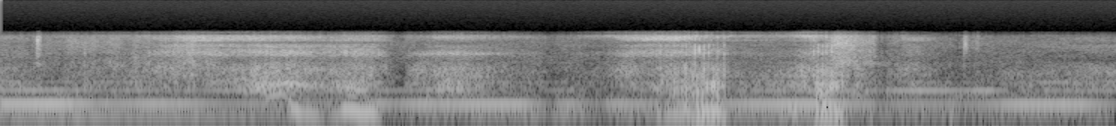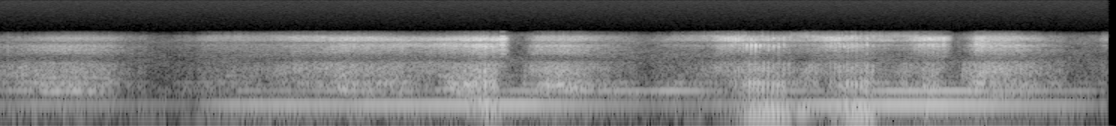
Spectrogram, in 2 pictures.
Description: moo moo the Sacred Cow sleeping on my lap snoring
